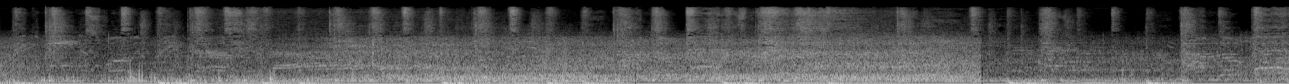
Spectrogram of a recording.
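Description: Background music with a heavy, steady beat and deep bass.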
